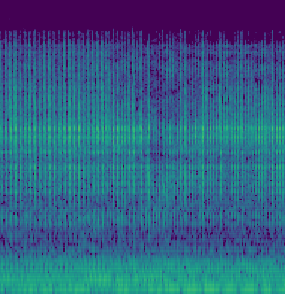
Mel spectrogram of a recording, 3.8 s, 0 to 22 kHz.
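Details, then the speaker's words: Kubota KX033-4 excavator, ~1000 hours, outdoors around 45°F, just started after fuel filter change and normalizing as bubbles clear: even low diesel rumble at steady idle, no misses or hunting; normal idle. "This thing always starts right up after a fuel filter change. Starting to kind of normalize a little bit."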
